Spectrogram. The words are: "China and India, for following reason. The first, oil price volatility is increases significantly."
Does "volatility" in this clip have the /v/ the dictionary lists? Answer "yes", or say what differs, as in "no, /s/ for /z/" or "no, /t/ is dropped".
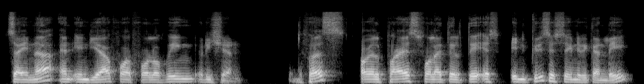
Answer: no, /f/ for /v/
